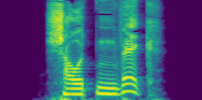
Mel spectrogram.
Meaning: inflection of wegschauen: 1. first/third-person plural preterite 2. first/third-person plural subjunctive II
- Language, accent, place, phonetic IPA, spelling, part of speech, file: German, Germany, Berlin, [ˌʃaʊ̯tn̩ ˈvɛk], schauten weg, verb, De-schauten weg.ogg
